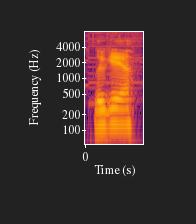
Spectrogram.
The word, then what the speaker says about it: Lugia: in the game since probably the Lugia run Lugia yeah that's the way you pronounce it and we've got such a stacked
